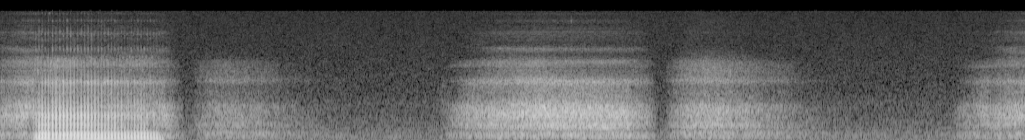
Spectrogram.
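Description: Loud rattling snore on breathing in, then quieter breathy breaths out, in slow repeating cycles: snoring.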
